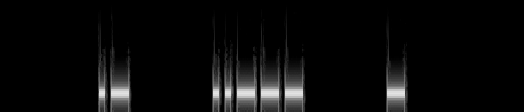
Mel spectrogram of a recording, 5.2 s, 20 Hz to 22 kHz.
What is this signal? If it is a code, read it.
Morse code, heard as a keyed tone, about 20 wpm, 700 Hz. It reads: A 2 T
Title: 121 Lesson 20e - Number 3 - Three Characters 20wpm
